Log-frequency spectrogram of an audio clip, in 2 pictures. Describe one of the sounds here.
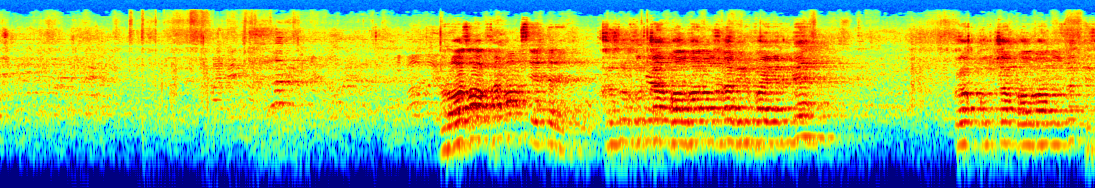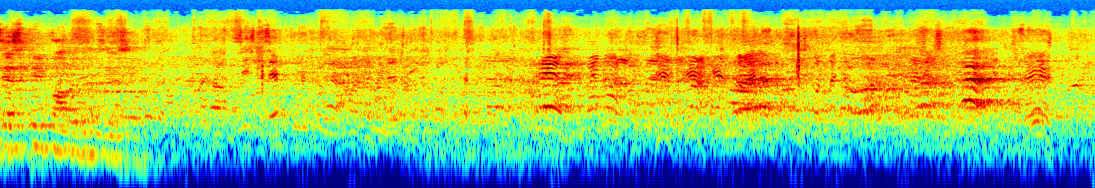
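A large crowd murmurs in a big echoing hall.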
